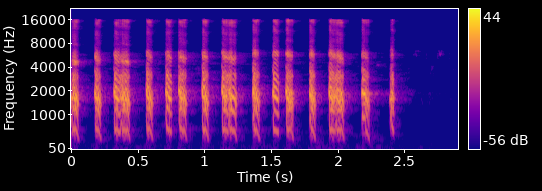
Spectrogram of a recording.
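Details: A female chukar partridge gives a fast run of about fourteen harsh, clucking notes, roughly six per second, then falls silent; the call is used in hunting to draw a male to answer.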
